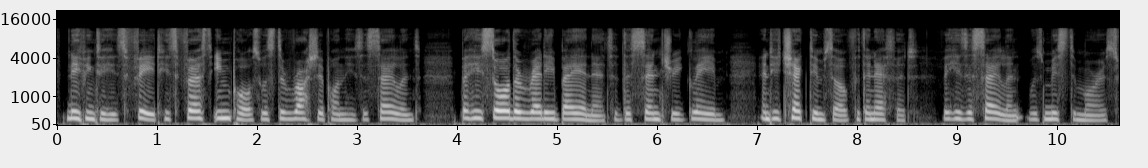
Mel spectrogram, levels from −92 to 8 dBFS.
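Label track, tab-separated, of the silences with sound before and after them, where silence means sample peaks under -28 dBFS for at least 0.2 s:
3.590000	4.050000	silence
6.650000	7.050000	silence
8.530000	8.870000	silence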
